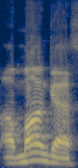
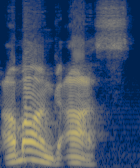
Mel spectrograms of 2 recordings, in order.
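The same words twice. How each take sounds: First: Only one word carries the main stress. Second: Both words are stressed at their start. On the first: "instead of Among Us" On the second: "You like emph- emphasize the start of both words"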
